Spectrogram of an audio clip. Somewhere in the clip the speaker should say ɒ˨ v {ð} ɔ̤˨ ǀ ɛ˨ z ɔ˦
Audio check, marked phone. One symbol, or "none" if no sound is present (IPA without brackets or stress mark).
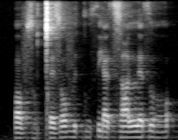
z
